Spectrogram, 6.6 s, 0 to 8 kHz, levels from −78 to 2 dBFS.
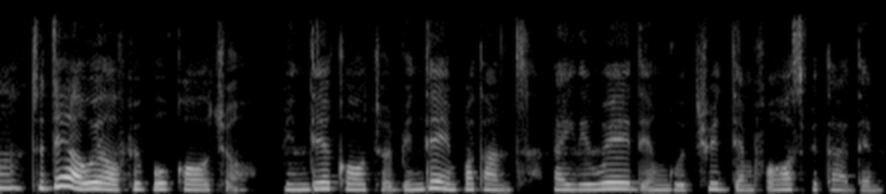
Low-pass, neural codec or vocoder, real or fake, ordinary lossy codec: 7.2 kHz; none; real; none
